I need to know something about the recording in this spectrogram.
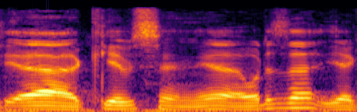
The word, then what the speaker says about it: Gibson: No, the guitar company that starts with a G and rhymes with Ibsen. Right. Yeah, Gibson.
